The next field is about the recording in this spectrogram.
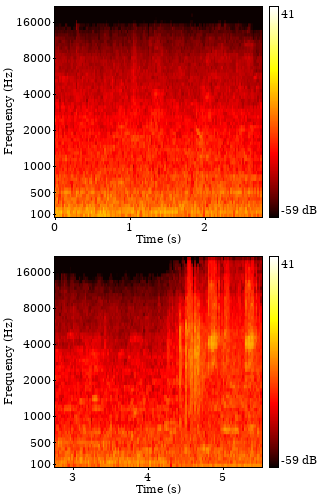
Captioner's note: people chattering; pills rattling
